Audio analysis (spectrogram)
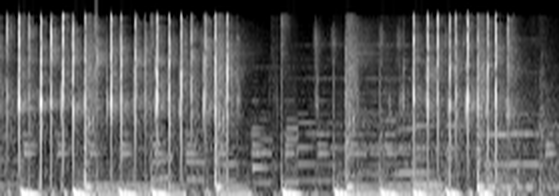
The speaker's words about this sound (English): You guys like ASMR? Here's my pen clicking.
